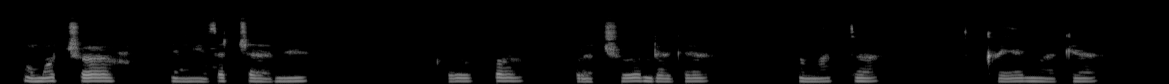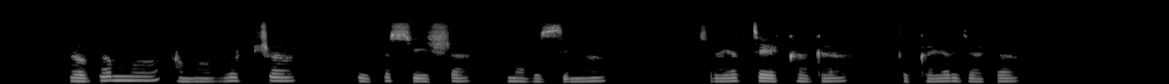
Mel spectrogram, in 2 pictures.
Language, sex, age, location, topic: Kinyarwanda, male, 36-49, Musanze, government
